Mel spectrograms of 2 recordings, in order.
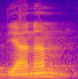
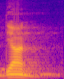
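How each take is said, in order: First: The word ends with a full final syllable. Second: The word is cut off after its first part. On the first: This is how southern speakers say it. "You say Dhyanam" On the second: This is how Hindi speakers say it. "you say Dhyan. You're cutting off everything in the end"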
